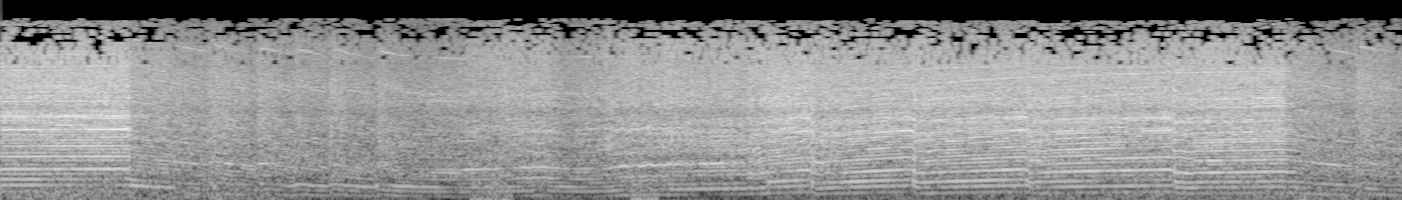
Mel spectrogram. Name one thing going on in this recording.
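A racing car engine drops sharply in pitch as the car brakes and shifts down, then climbs again.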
